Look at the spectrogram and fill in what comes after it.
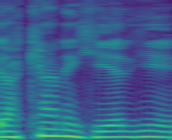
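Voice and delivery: plain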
